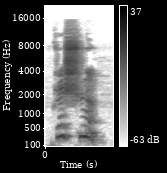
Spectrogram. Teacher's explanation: तो इस प्रकार षट्कोण वाला श जो है उसका उच्चारण स्थान मूर्धा है। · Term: मूर्धन्य श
